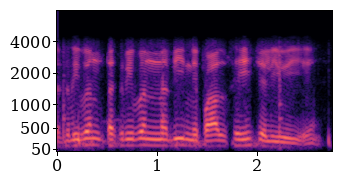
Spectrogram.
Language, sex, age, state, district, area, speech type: Urdu, male, 60+, Bihar, Supaul, rural, conversation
